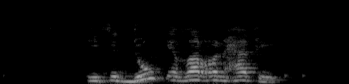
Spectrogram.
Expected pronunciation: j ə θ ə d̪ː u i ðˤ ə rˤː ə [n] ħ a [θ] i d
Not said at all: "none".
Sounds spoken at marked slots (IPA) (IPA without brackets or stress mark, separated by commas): n, f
